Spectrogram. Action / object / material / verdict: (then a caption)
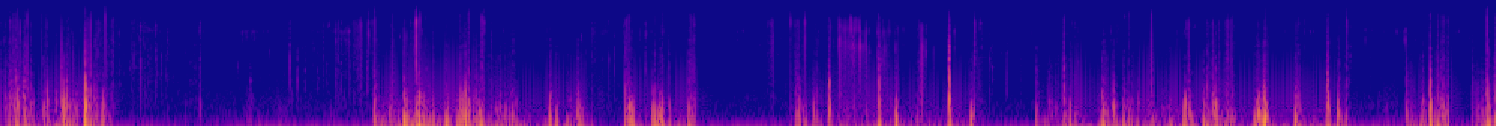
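scrape / silicone ear model scraped with a metal pick / silicone / none. A metal ear pick scrapes the canal entrance of a soft silicone ear model, heard up close. Bursts of dry, crackly scratching and crinkling come in irregular stretches, each with a low, muffled rumble beneath, separated by brief quiet pauses.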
